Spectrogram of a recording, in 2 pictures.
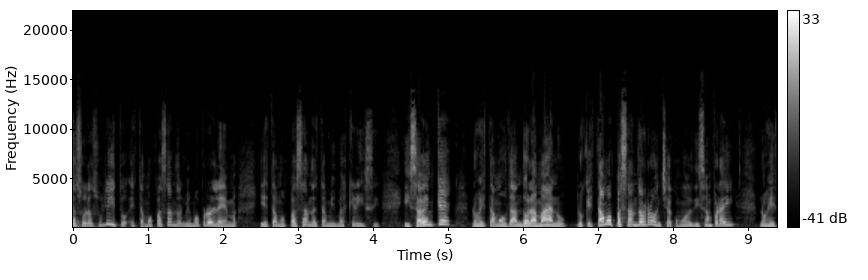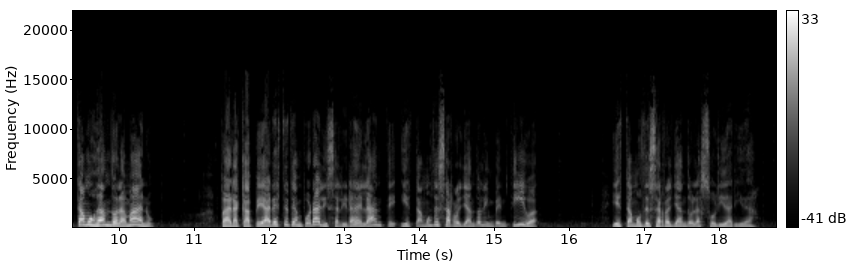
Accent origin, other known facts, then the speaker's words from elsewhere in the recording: Venezuela; todos somos venezolanos y todos estamos pasando roncha.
